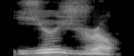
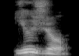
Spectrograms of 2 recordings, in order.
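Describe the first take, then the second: First: "Usual" with a held zh; slow careful "Usual"; drawn-out model. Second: Said in the usual way. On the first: Shown as a demonstration. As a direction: stretch "Usual" out for learners. Teacher models word slowly, then normally.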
